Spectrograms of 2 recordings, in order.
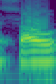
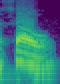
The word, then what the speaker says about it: sew: And more going out टू सौ, ये SEW देखने में है, इस सीओ नहीं है, इसका मतलब कपड़े सीना होता है, साउ इसकी प्रोनाउंसिएशन है, साउ।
